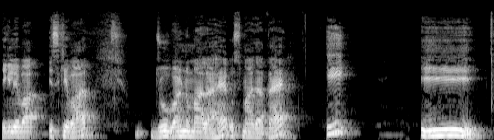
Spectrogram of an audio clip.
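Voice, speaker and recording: A man teaching a pronunciation lesson to students, saying each sound slowly and repeating it for them to echo. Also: medium pitch, expressive. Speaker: Hindi teacher. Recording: echoey room.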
